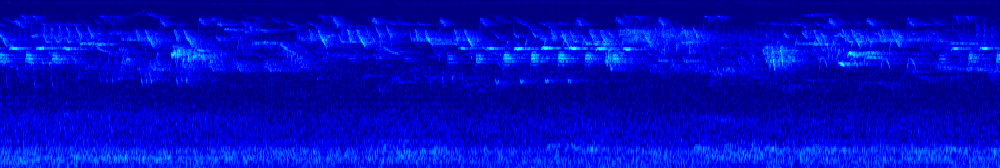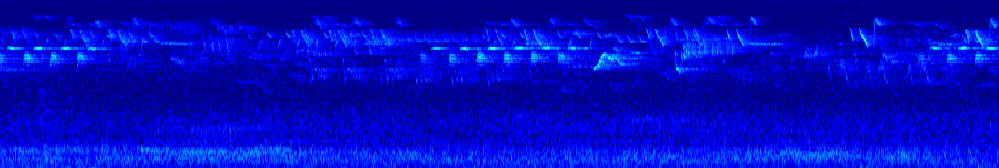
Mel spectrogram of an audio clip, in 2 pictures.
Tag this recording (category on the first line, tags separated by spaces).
Soundscapes > Nature
alice-holt-forest artistic-intervention data-to-sound field-recording modified-soundscape nature phenological-recording raspberry-pi sound-installation soundscape weather-data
